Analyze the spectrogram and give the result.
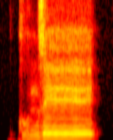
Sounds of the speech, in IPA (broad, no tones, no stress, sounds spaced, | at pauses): k o̤ n z eː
